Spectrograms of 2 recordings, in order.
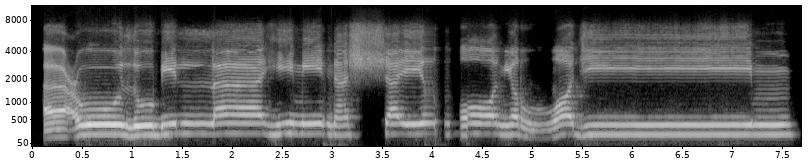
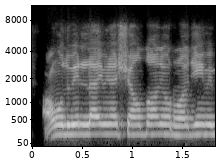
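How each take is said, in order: First: It is recited slowly and deliberately. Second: It is recited quickly and run together. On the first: "bacaan yang lambat itu seperti ini" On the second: "bacaan cepat itu"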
